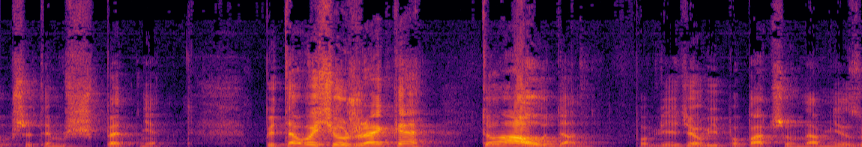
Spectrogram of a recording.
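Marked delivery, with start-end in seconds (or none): 1.8-3.9 put-on high, loud hearty old sailor's voice; a rough old skipper warming to his guest; gruff old captain. (serdeczny, szorstki głos starego kapitana)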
